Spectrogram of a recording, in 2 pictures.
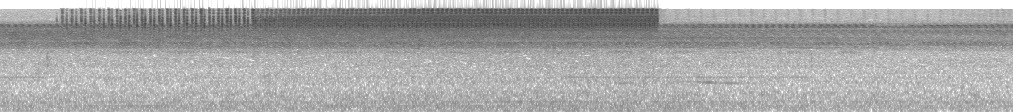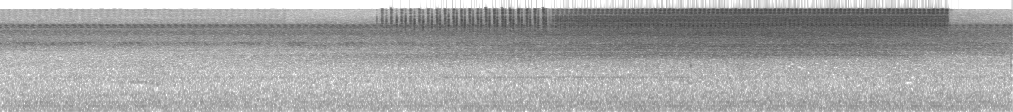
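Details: Long-spurred meadow katydid singing: a very high, soft, continuous buzz in long bursts of several seconds, alternating with quieter stretches of fast, even ticking.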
